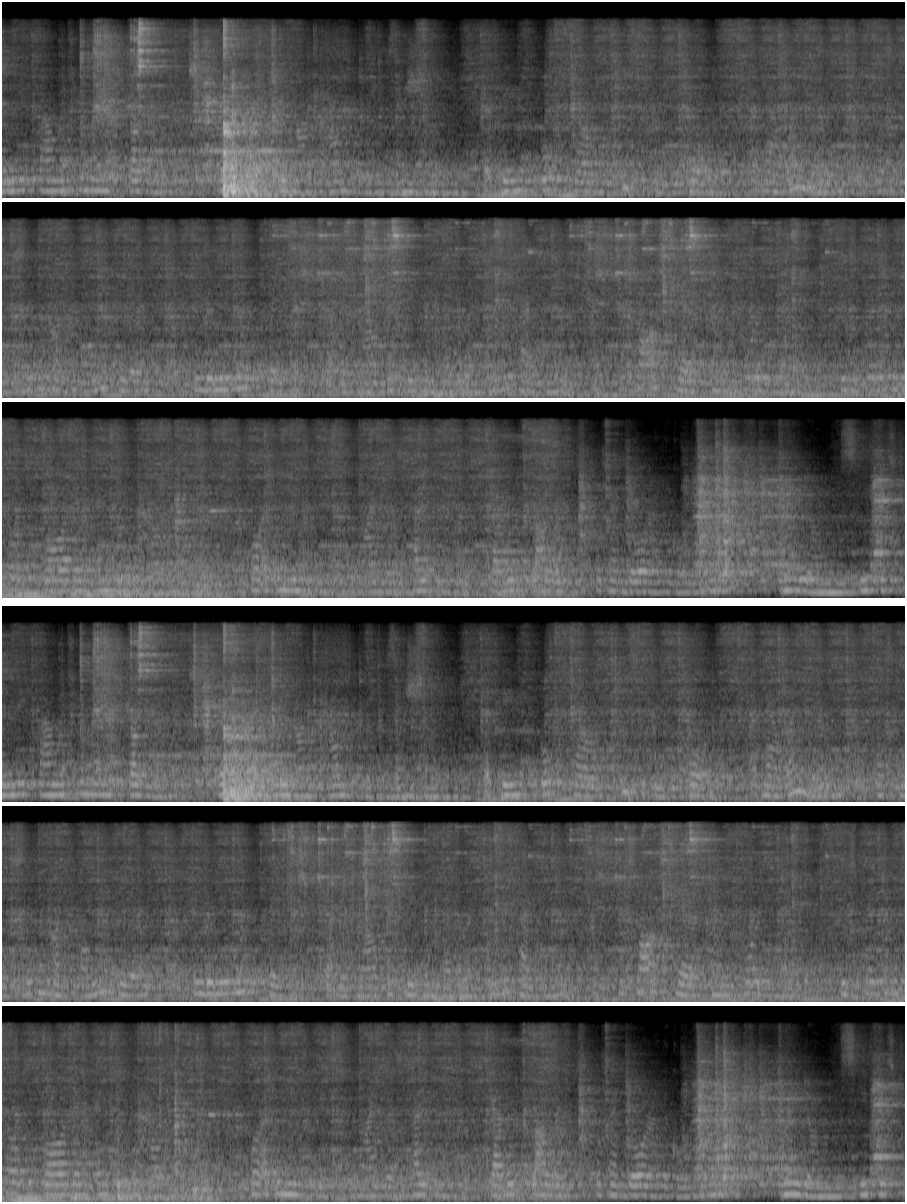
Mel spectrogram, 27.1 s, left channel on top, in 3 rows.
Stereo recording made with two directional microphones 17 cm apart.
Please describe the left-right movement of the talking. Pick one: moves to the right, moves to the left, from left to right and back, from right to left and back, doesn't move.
doesn't move.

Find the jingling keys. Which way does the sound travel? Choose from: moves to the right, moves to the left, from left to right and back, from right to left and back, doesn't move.
from right to left and back.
